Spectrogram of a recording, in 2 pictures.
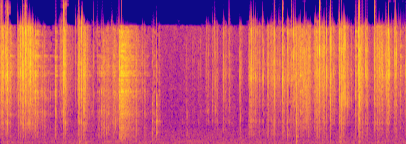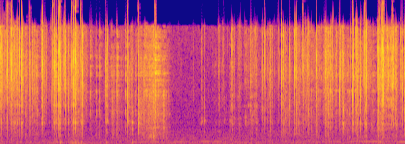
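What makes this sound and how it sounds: A solid white soap bar with a copper-colored coating, pre-scored, has its cubes scraped off with a metal blade. The result is a dense run of crisp, bright scraping and crumbling clicks with very little low end. Short quieter pauses separate the bursts.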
